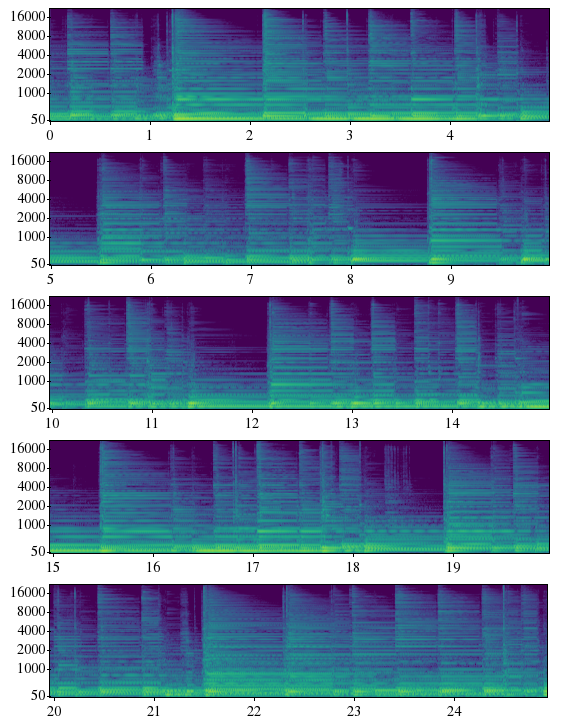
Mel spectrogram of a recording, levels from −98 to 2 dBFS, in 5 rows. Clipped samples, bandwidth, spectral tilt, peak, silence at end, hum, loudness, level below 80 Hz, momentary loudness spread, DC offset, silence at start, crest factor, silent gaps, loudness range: under 0.1%; 18.5 kHz; -7.5 dB/octave; -8 dBFS; 0 s; none; -28 LUFS; -54 dBFS; 10 LU; under 0.1%; 0 s; 18 dB; none; 6 LU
